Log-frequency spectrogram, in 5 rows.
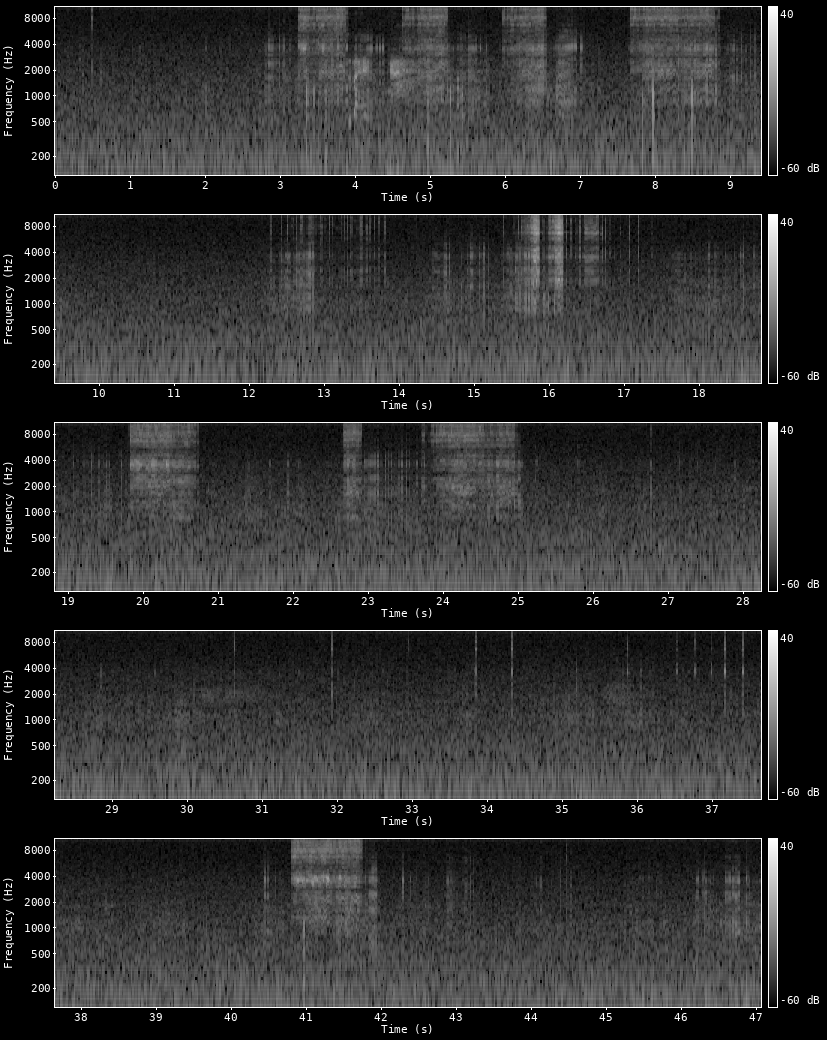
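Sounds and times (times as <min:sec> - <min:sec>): spinning reel cranking: 0:02.8 - 0:07.0, 0:07.6 - 0:09.2, 0:12.4 - 0:13.8, 0:15.4 - 0:17.0, 0:19.8 - 0:20.8, 0:22.6 - 0:25.1, 0:40.8 - 0:41.9.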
